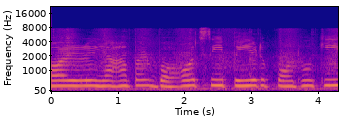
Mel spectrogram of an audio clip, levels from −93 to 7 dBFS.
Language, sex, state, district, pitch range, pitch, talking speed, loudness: Hindi, female, Uttar Pradesh, Jalaun, 250-270 Hz, 255 Hz, 95 wpm, -28 LUFS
